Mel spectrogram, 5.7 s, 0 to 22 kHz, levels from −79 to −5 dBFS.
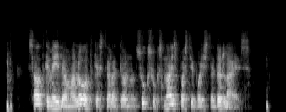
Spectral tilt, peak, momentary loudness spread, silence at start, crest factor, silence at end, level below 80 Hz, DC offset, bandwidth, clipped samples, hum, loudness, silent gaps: -8.5 dB/octave; -2 dBFS; 15 LU; 0.1 s; 16 dB; 0.4 s; -60 dBFS; under 0.1%; 6.8 kHz; under 0.1%; none; -18 LUFS; 5.27-5.31 s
